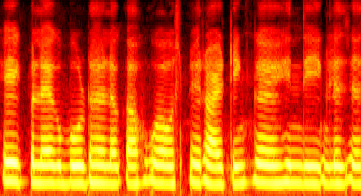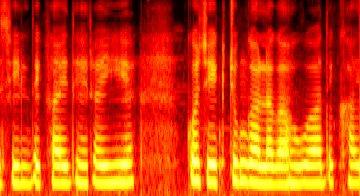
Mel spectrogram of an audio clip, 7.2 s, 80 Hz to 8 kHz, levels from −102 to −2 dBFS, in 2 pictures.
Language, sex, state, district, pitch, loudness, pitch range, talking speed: Hindi, female, Uttar Pradesh, Gorakhpur, 225 Hz, -17 LUFS, 220-230 Hz, 190 wpm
